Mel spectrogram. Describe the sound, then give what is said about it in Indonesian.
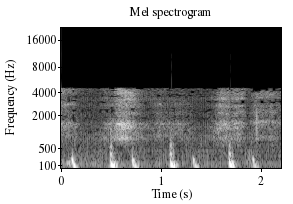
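A fast heartbeat pounds in deep, low thumps, paired lub-dub beats repeating quickly and steadily with a faint hum underneath and no voices. “Jantungku mulai berdegap kencang.”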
